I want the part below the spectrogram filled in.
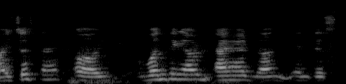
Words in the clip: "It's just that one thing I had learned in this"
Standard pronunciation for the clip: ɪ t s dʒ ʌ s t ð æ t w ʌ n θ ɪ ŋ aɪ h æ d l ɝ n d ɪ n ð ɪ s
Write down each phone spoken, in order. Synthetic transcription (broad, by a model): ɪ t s dʒ ʌ s t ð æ t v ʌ n t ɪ ŋ aɪ h æ d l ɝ n ɪ n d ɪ s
